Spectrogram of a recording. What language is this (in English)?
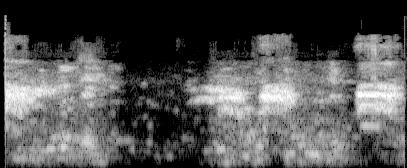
Swahili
